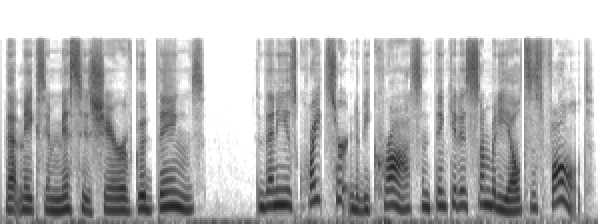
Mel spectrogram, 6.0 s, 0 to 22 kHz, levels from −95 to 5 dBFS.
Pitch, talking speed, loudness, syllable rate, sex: 215 Hz, 250 wpm, -17 LUFS, 6.0 syllables/s, female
